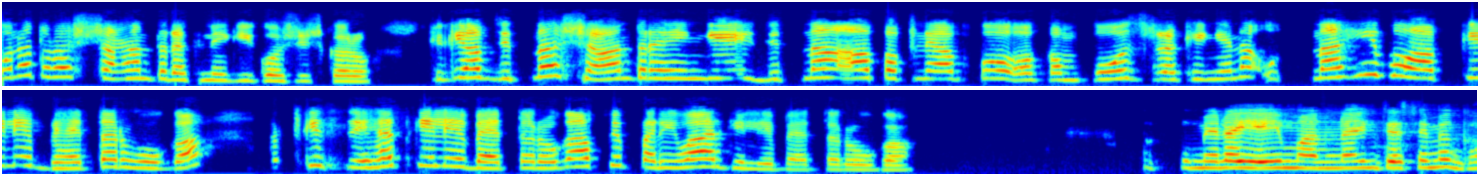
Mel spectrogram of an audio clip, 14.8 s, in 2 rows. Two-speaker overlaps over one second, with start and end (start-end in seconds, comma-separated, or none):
none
